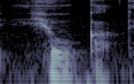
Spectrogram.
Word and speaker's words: 氷菓: 氷菓子と書いて評価ですね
